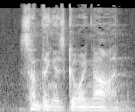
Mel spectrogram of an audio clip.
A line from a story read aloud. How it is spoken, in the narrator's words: I whisper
